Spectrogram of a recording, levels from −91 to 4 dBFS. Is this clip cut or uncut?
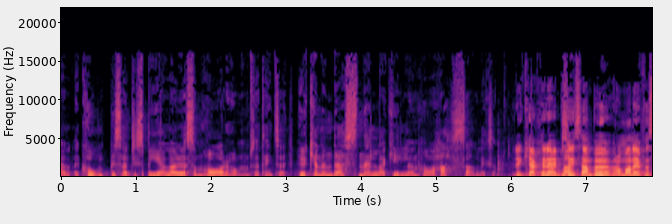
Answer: cut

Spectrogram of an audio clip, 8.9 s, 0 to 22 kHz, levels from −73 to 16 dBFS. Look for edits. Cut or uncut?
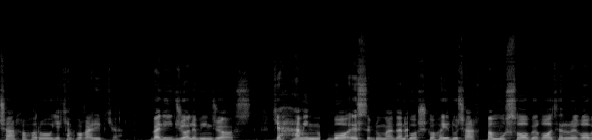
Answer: cut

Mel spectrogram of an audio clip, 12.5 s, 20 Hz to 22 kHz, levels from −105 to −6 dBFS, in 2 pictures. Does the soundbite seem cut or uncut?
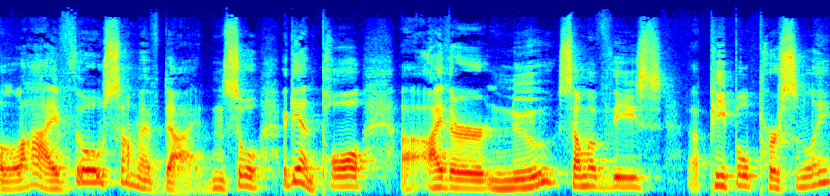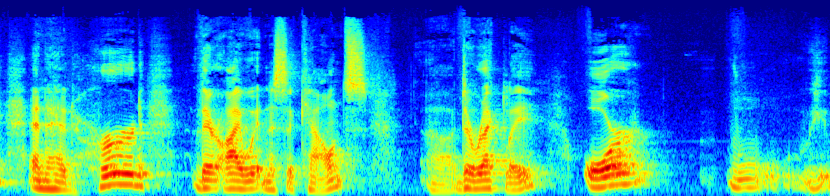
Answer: uncut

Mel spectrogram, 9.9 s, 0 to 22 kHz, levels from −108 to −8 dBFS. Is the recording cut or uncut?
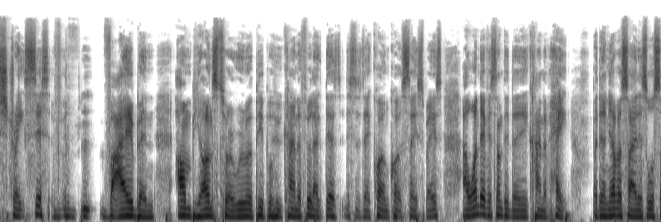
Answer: uncut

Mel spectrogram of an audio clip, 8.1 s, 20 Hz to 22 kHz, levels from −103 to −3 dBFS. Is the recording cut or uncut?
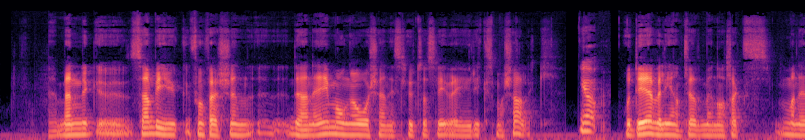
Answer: cut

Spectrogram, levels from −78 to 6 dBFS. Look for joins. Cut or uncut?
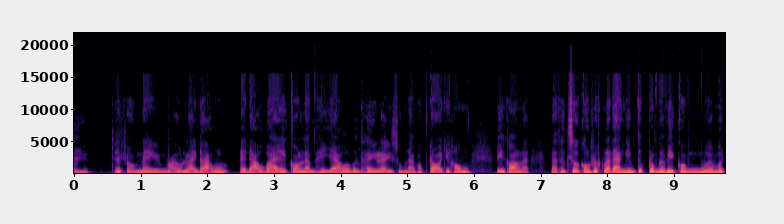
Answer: uncut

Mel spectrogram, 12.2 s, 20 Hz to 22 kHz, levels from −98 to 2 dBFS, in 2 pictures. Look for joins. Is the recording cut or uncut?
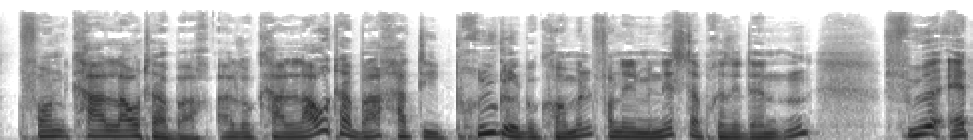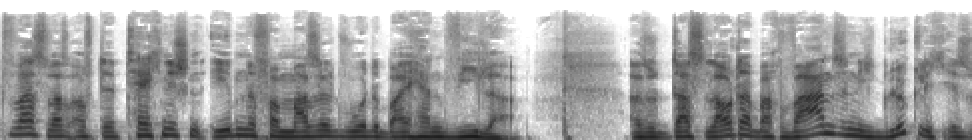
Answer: uncut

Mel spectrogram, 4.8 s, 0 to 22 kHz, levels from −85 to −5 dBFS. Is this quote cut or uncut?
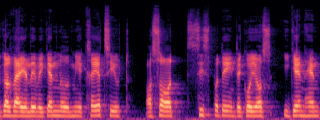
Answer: uncut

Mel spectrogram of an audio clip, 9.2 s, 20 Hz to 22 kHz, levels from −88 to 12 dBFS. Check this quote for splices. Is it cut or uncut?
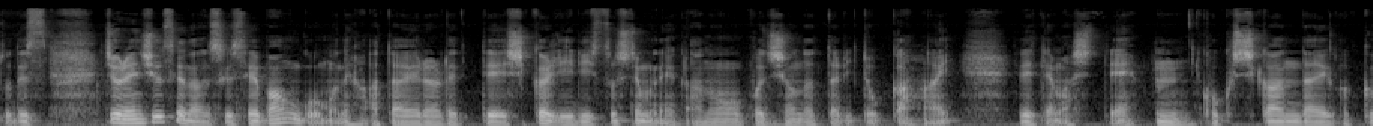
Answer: uncut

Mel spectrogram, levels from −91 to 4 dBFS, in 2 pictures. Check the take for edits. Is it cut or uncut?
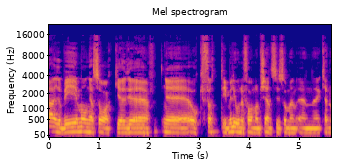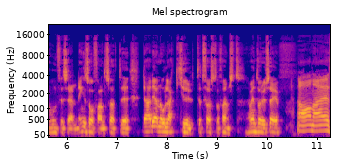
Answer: uncut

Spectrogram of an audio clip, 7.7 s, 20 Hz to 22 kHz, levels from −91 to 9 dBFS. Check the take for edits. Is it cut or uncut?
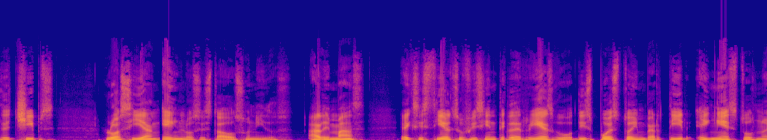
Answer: cut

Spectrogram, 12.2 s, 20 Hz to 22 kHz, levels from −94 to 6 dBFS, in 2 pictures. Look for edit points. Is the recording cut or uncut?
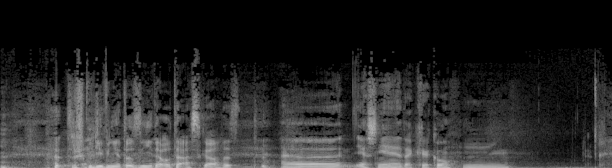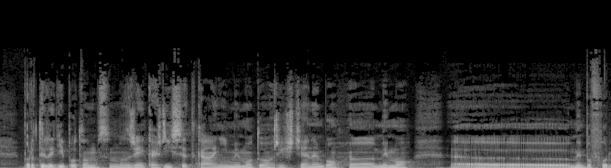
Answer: uncut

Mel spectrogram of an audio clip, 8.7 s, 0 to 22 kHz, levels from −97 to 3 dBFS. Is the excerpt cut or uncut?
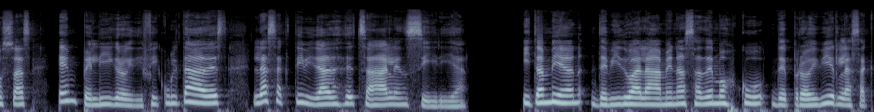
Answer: uncut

